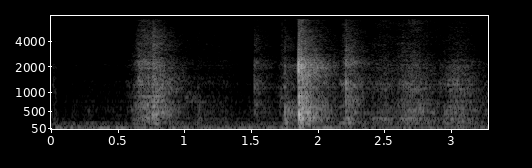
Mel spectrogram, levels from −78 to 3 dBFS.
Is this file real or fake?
fake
